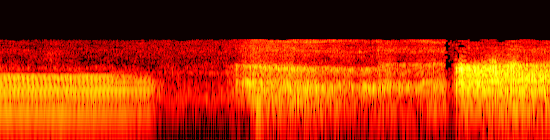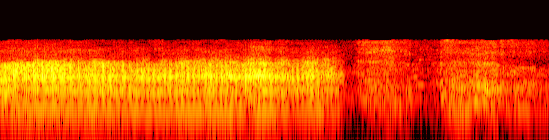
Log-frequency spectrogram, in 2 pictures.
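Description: A Rottweiler growls and grumbles in long, rough, throaty bursts, with a human voice alongside.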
